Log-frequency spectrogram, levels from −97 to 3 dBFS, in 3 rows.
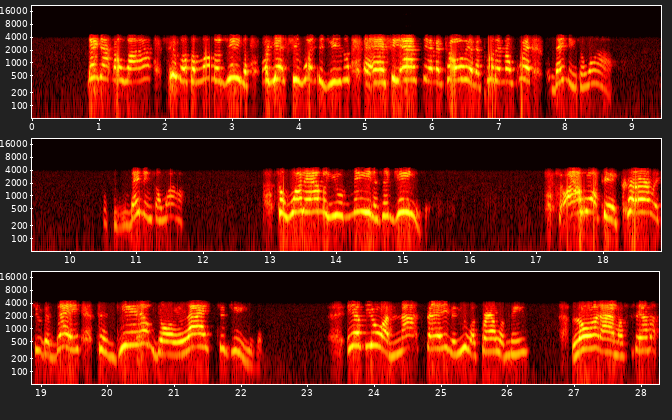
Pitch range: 285-390 Hz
